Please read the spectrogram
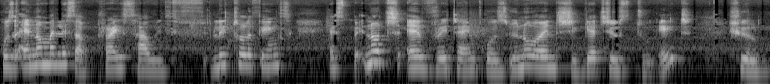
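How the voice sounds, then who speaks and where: In an African accent, a woman speaks at a medium pitch and fairly slow pace with an animated tone and ordinary pitch variation, with noticeable background noise. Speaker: lifestyle vlogger. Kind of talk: casual vlog talk to camera. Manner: animated, chatty.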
